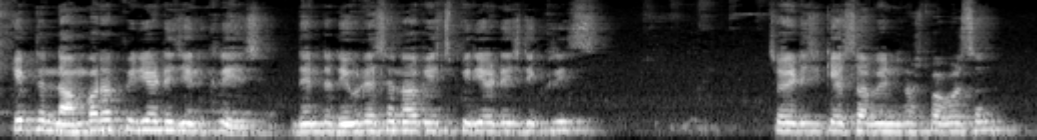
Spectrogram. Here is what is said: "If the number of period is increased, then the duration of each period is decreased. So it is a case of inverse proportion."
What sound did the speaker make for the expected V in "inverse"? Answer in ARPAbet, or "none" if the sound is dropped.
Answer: F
